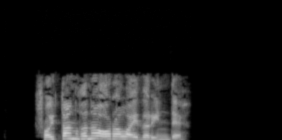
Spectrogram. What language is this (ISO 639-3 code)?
bak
